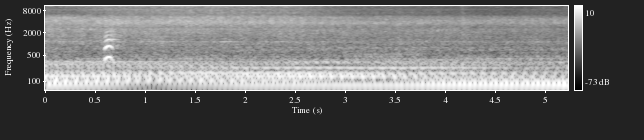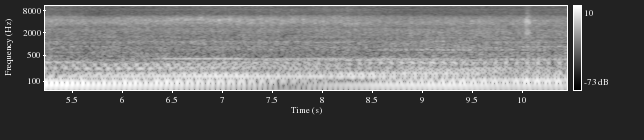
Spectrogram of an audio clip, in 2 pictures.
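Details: Dodge Magnum just after starting, with its battery plugged in for about a week and not drained: a deep, even V8 burble at steady idle with no misses or knocks. It is running healthy.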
